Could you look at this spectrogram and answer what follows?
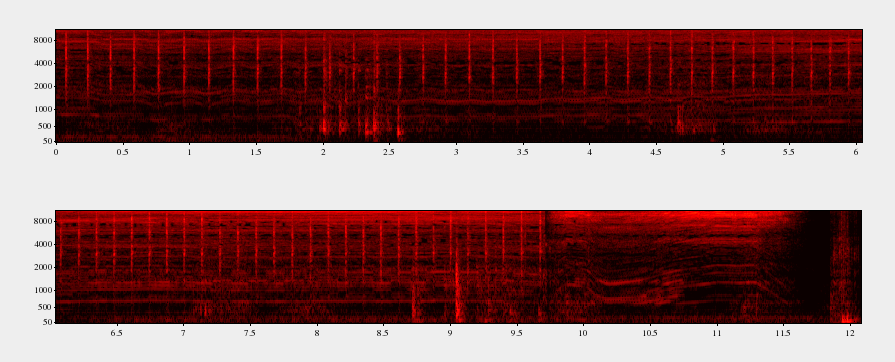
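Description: Salt and pepper shakers shaken over a plastic mixing bowl, the grains rattling in a fast, even rhythm over a steady hum, with a few louder knocks. Near the end a brief squeaking as a stiff lid is worked open.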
